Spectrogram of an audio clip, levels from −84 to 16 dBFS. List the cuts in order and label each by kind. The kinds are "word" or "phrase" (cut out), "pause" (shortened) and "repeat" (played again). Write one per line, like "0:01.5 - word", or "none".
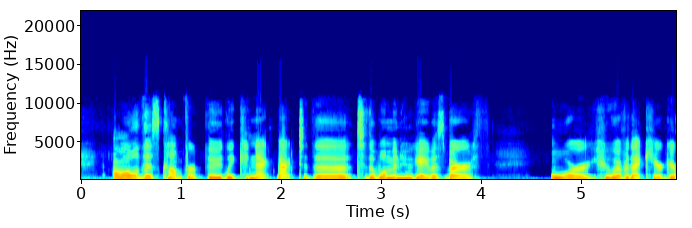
0:01.4 - word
